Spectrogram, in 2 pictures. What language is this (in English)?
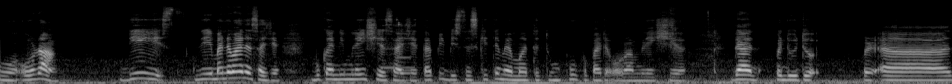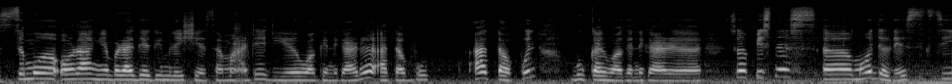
Malay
